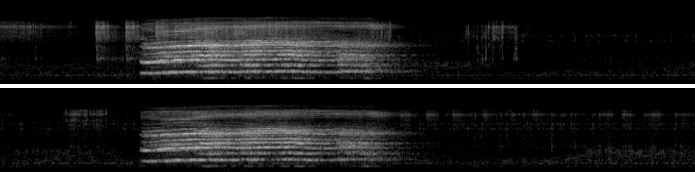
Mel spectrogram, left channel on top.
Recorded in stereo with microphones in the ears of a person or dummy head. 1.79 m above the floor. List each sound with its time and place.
1.4 s a cat meowing: 5° left (ahead or behind), 1.2 m; by 3.8 s 30° left (ahead or behind), 1.4 m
